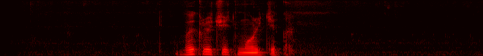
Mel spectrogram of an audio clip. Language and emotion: Russian, neutral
